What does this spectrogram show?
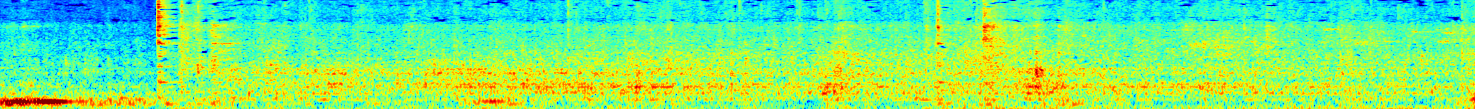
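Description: Chicken and onions sizzling in a stainless steel kadai as they are stirred with a metal spoon. A steady frying hiss starts with a sharp click of the spoon on the pan about a second in, and the spoon clicks against the pan a few more times near the middle.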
